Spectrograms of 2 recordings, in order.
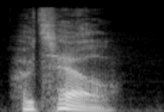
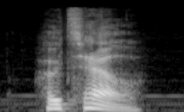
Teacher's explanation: the final l in hotel should be a dark l right the l is at the end of the word so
